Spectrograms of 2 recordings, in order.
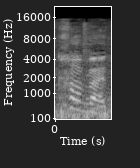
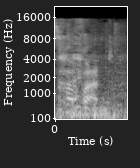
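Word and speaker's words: cravate: so this the Kat how do you say in the French kavat kavat kavat is the French so it is like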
